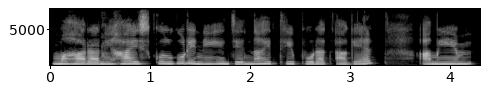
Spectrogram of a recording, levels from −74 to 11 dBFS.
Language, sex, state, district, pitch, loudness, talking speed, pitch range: Chakma, female, Tripura, Dhalai, 245 Hz, -18 LUFS, 125 wpm, 230-260 Hz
